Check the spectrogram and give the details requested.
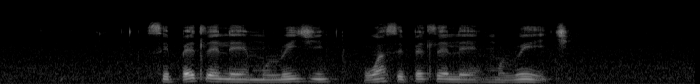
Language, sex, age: Northern Sotho, male, 23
